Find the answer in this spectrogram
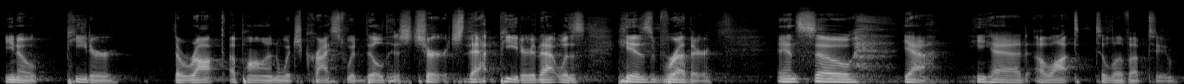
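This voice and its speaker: This guest preacher, a worship and media arts pastor from Oklahoma in the United States, takes it slowly with a lowish voice and a bright, forceful tone. His sermon is humorous and casual, chatty and self-deprecating in an informal way.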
